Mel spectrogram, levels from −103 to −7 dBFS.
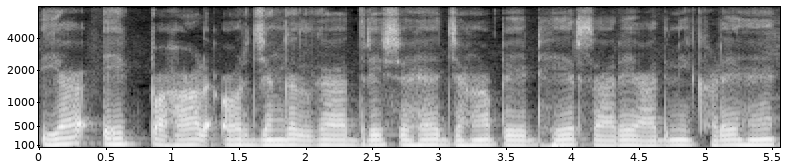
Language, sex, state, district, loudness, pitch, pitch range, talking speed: Hindi, male, Jharkhand, Deoghar, -16 LUFS, 105 Hz, 105-110 Hz, 160 wpm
